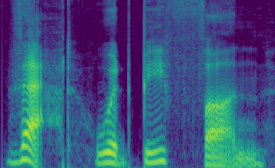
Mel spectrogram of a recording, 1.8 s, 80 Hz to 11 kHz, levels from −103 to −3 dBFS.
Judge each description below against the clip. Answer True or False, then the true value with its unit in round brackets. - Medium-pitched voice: True (180 Hz)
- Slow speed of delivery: True (130 wpm)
